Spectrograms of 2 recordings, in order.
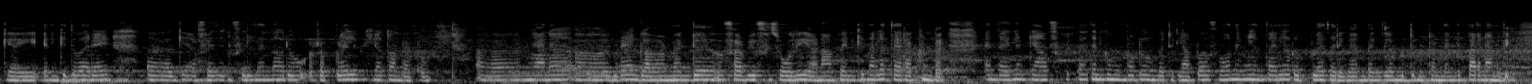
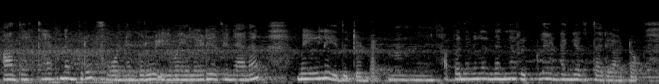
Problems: background sounds at intervals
